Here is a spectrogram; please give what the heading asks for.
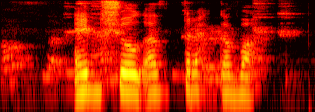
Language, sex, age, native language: Icelandic, male, 9, Icelandic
